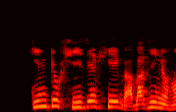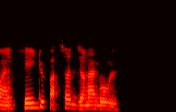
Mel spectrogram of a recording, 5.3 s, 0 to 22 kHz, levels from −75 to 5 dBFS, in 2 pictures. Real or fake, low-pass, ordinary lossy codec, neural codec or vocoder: fake; 5.4 kHz; MP3, 24 kbps; codec, 44.1 kHz, 3.4 kbps, Pupu-Codec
